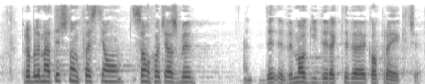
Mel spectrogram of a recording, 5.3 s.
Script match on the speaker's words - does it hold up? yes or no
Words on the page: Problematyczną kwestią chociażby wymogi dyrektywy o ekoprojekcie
no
